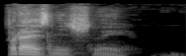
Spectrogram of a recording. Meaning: 1. holiday 2. festive, festal (having the atmosphere, decoration, or attitude of a festival, holiday, or celebration)
- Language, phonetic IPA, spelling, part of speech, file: Russian, [ˈprazʲnʲɪt͡ɕnɨj], праздничный, adjective, Ru-праздничный.ogg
